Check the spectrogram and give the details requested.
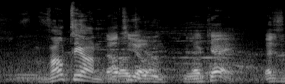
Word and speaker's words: Wouter-jan: your name for everybody uh my name is valon valon okay that is not how I was pronouncing in in any updates so I apologize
